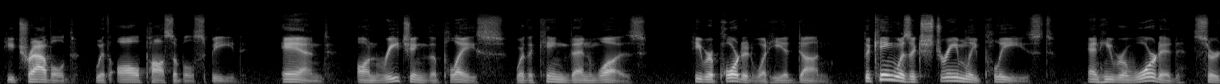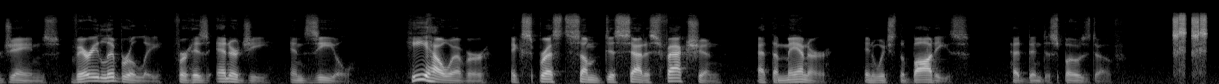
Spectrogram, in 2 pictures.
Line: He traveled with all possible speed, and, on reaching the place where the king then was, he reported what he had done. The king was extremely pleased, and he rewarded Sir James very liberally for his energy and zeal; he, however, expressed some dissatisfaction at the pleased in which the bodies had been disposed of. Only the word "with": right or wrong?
right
